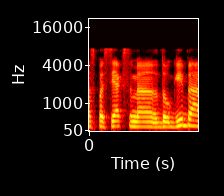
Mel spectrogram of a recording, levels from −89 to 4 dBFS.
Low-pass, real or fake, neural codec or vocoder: 7.2 kHz; real; none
